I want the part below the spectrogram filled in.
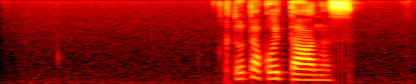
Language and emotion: Russian, neutral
